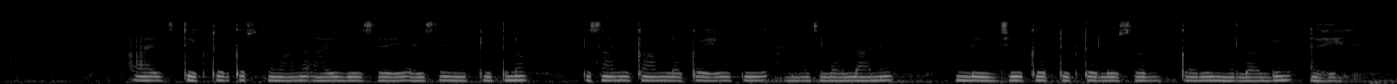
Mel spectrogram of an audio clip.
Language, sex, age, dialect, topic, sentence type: Chhattisgarhi, female, 18-24, Northern/Bhandar, agriculture, statement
